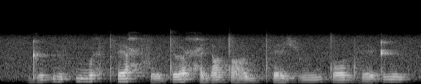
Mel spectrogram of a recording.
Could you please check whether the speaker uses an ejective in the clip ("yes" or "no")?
no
